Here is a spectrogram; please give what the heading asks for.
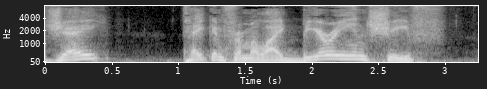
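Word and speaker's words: Jeh: us what is a name jam mean it's pronounced Jay taken from a Liberian Chief who reportedly saved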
